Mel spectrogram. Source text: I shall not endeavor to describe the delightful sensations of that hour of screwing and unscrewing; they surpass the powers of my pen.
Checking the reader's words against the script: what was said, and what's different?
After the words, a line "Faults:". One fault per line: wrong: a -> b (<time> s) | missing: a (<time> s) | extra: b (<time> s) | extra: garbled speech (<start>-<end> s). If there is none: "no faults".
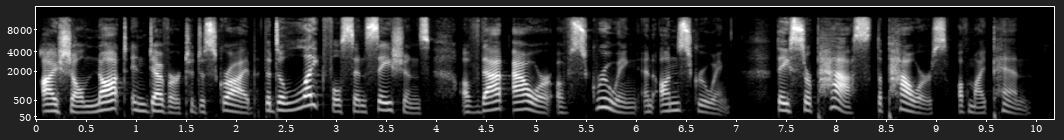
I shall not endeavor to describe the delightful sensations of that hour of screwing and unscrewing; they surpass the powers of my pen.
Faults:
no faults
